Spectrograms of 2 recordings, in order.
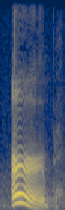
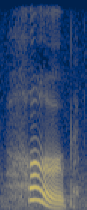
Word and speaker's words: herb: you RB herb but especially in British English yes they do include the H sound so you will hear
